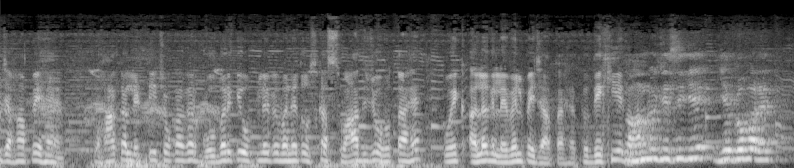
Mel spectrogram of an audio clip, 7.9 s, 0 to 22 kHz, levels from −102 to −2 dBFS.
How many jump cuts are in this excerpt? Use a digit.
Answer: 1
